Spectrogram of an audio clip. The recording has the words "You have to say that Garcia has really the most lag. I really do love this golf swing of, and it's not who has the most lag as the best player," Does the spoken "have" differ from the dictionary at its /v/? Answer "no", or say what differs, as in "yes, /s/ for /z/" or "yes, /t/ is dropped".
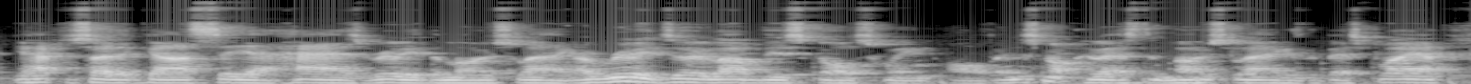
yes, /f/ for /v/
